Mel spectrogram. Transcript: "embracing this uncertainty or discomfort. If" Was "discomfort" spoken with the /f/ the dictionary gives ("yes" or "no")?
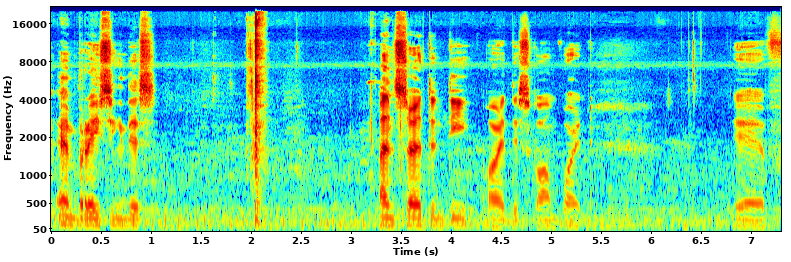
no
